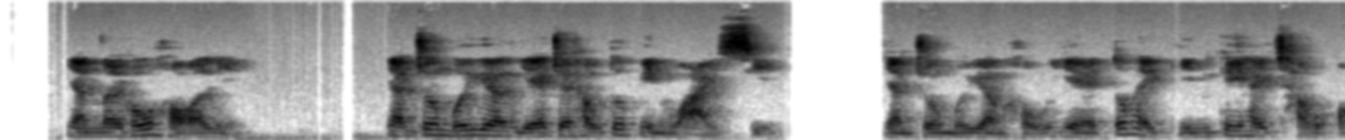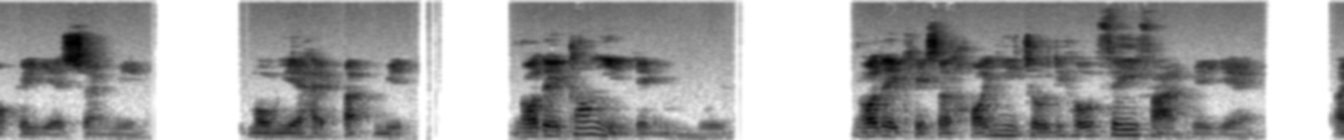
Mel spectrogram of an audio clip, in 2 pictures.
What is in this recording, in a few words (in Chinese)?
男生獨白; 《龐克搖滾》; Simon Stephens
